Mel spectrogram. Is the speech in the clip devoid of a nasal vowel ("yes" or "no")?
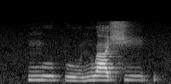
yes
